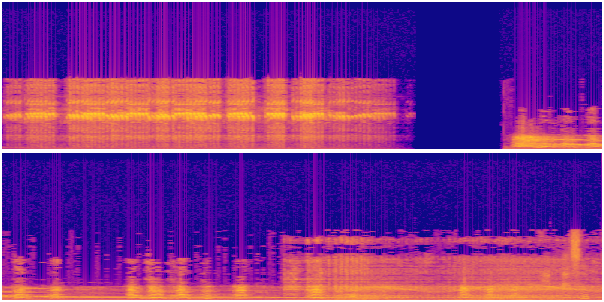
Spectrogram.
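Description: A high, steady shrill tone for about four seconds, then a sudden second of silence. After that come dogs howling and yelping in the night, with one long howl that slides slowly down in pitch and is held, and short yips around it.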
